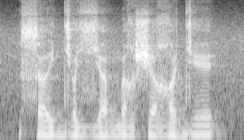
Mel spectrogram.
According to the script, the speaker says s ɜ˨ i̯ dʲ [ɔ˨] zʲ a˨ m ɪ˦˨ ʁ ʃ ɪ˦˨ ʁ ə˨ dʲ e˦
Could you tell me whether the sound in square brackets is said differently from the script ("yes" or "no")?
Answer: no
